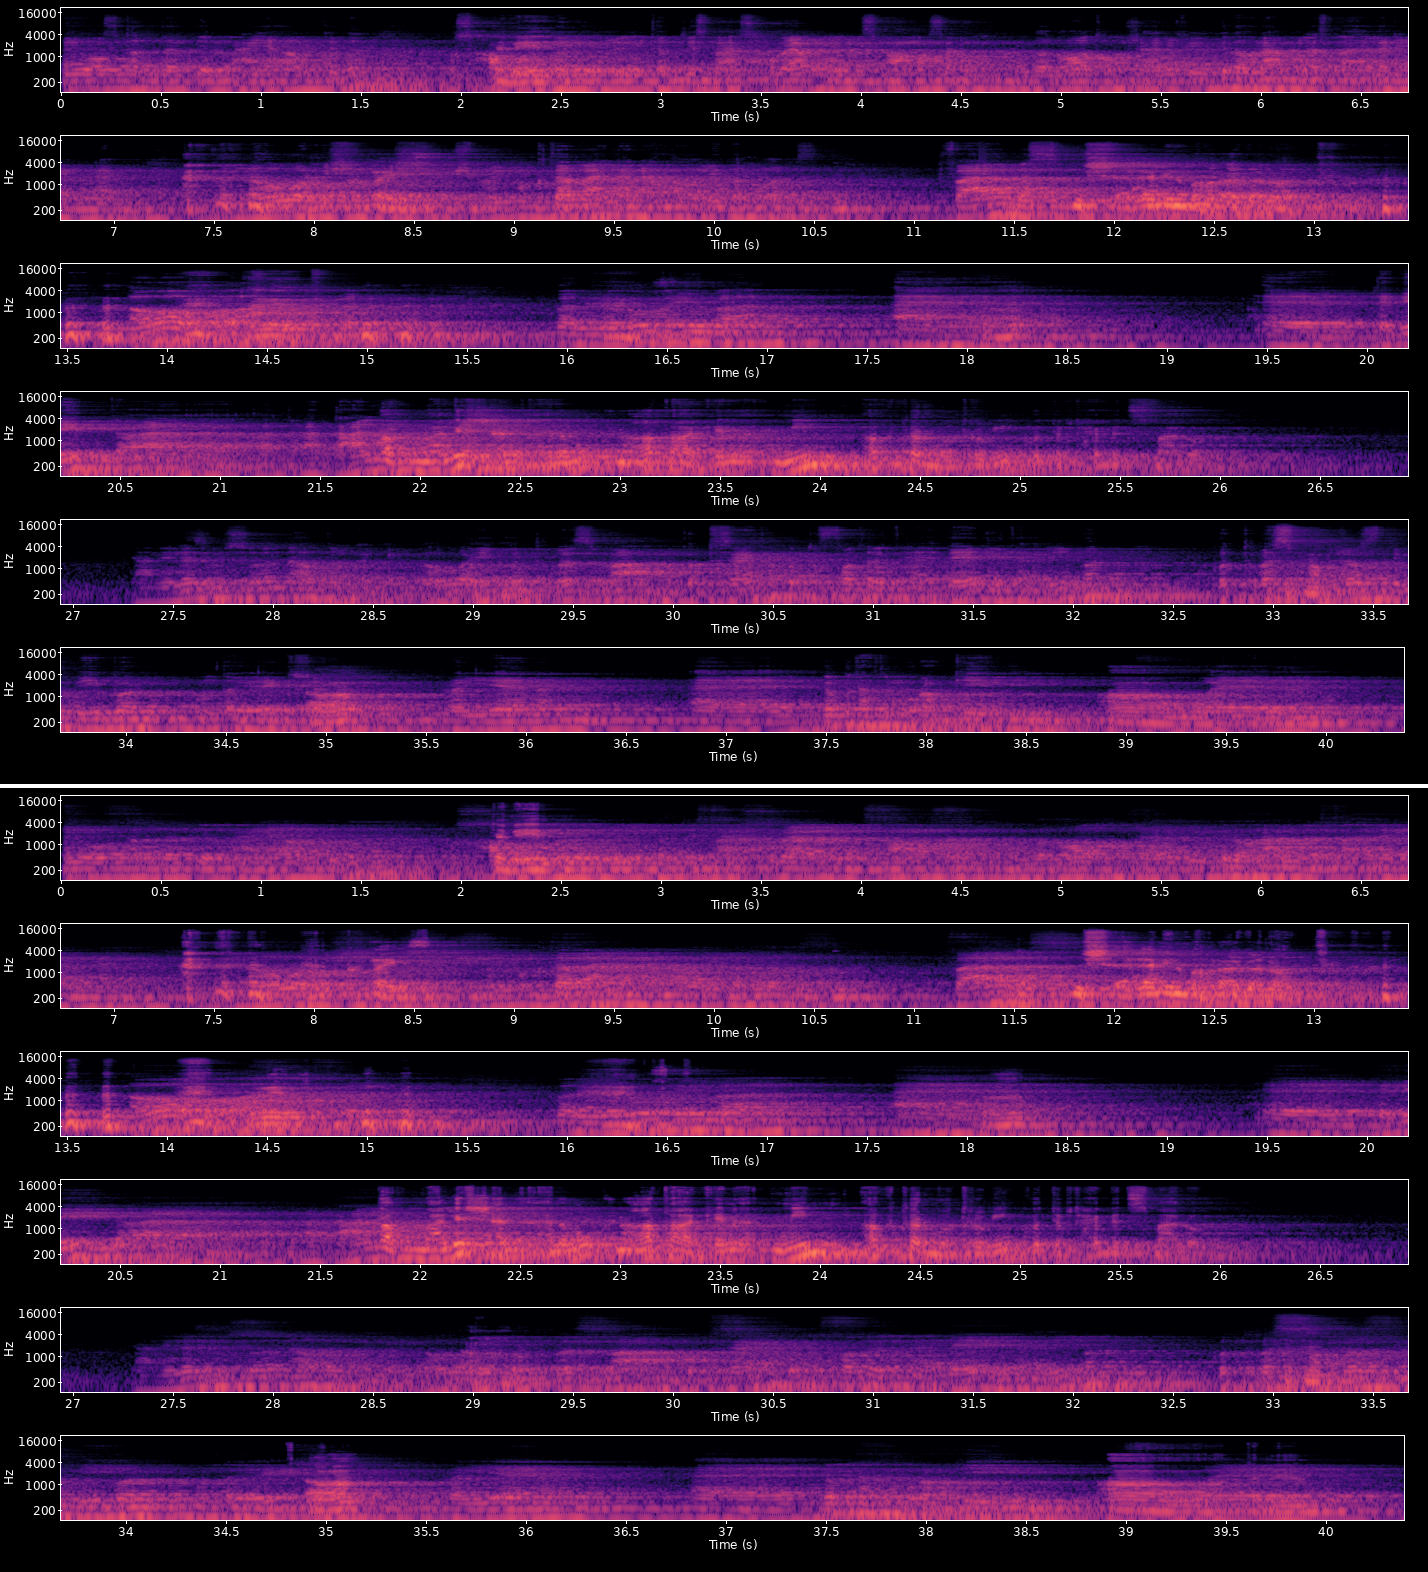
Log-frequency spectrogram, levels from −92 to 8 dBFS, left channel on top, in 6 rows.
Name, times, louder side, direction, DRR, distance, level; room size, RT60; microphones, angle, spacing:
voice 1, 0.0-10.4 11.2-12.7 13.8-15.2 15.9-17.0 17.6-18.4 19.4-22.7 27.3-32.2 32.7-35.1 35.6-36.2 36.8-38.5 39.2-40.0, left 1 dB, 70° left, -2 dB, 4.9 m, -38 dB
voice 2, 7.3-7.8 8.3-8.6 10.6-10.7 11.5-12.9 13.2-13.8 14.1-14.7 15.0-15.3 16.1-16.4 18.1-18.3 21.8-26.0 28.9-29.3 33.1-33.3 34.9-35.2 38.9-40.0, right 1 dB, 65° right, 7 dB, 1.5 m, -33 dB
24.5 x 16.0 x 7.2 m, 2.7 s
head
